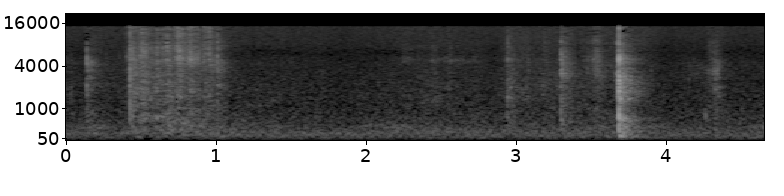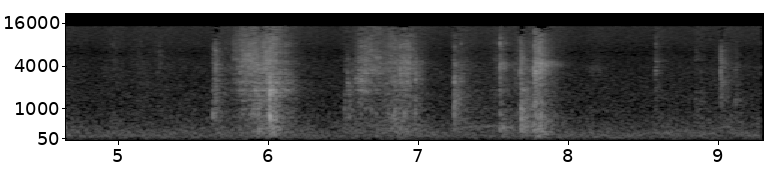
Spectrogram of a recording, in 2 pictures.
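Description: A dog nosing and scuffing about in a narrow gap behind furniture: scattered short rustles and scrapes, with one sharp click a little over a third of the way in.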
